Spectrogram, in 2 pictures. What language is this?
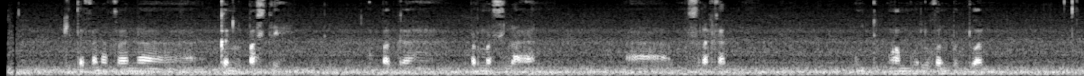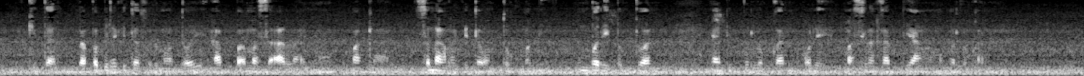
Sabah Malay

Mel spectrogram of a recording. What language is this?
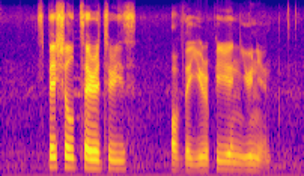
English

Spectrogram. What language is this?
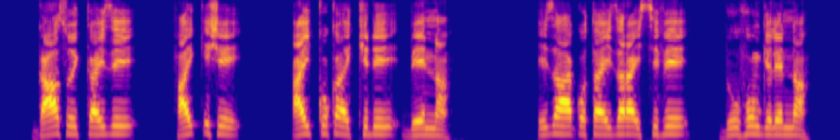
Gamo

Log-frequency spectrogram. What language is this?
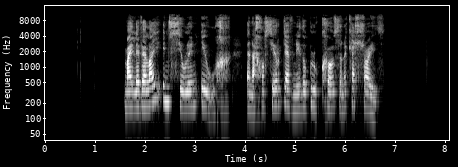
Welsh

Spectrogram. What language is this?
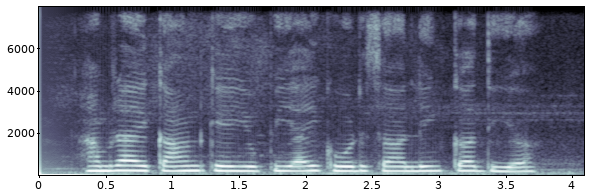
Maithili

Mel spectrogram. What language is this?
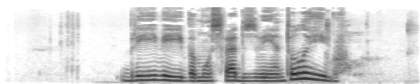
Latvian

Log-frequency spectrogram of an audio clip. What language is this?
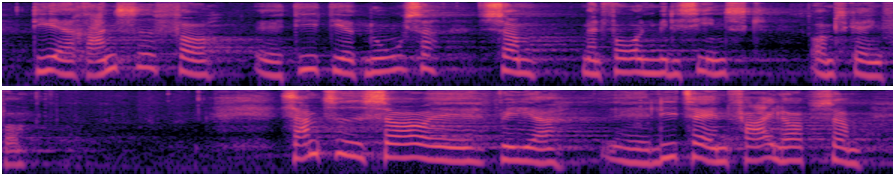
Danish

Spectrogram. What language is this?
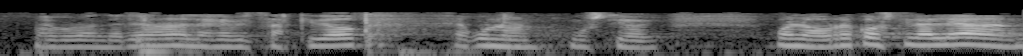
Basque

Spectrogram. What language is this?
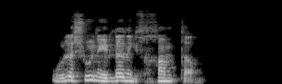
Kabyle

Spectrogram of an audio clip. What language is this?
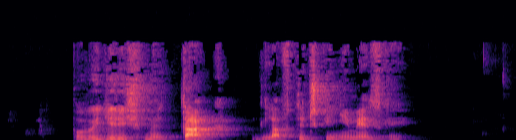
Polish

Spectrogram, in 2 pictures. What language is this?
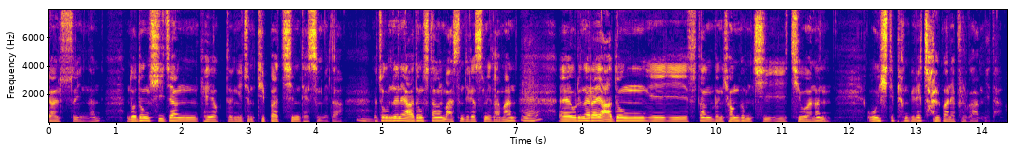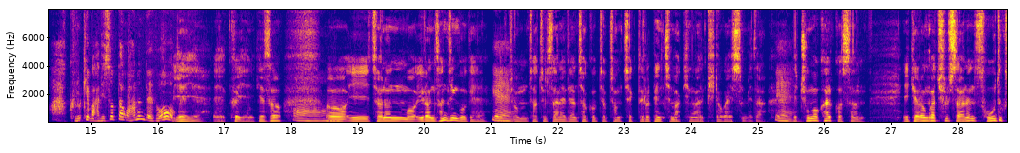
Korean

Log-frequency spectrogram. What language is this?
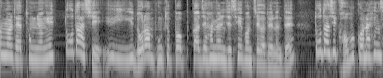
Korean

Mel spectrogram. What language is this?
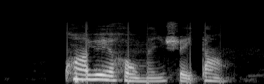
Chinese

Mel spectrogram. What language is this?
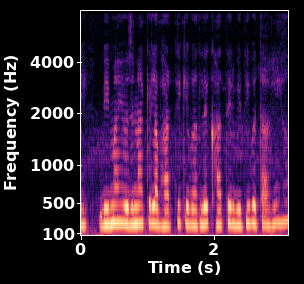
Magahi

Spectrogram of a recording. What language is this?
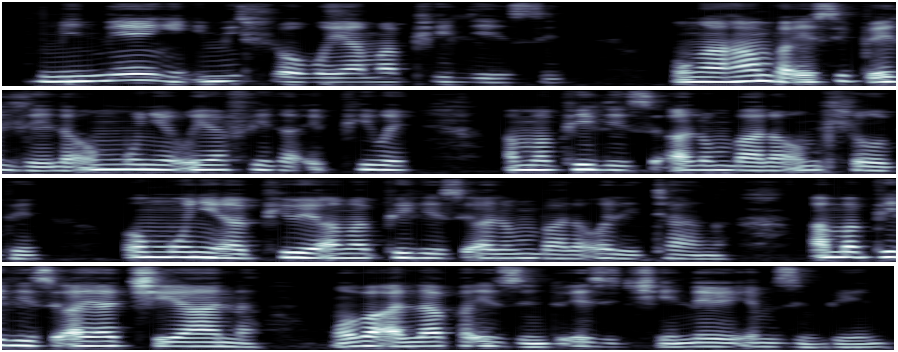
North Ndebele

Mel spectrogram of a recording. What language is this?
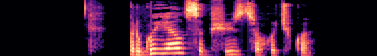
Abkhazian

